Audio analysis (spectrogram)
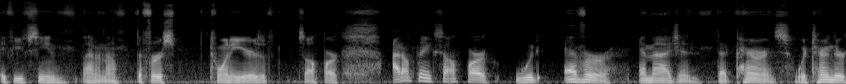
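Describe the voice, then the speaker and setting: Low, dark-voiced man rambling sarcastically. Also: gravelly. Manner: rambling and sarcastic, with frequent hesitations. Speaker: channel host. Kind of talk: casual solo commentary.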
